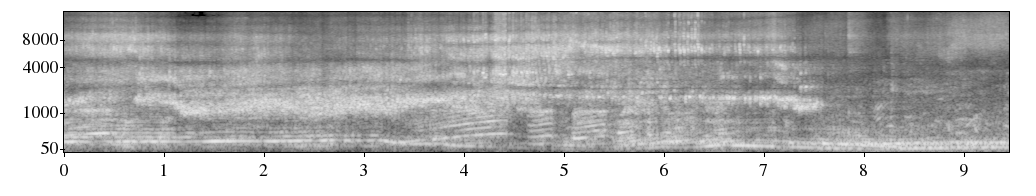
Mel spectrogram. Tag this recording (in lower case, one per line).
car passing by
